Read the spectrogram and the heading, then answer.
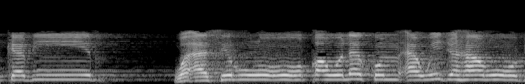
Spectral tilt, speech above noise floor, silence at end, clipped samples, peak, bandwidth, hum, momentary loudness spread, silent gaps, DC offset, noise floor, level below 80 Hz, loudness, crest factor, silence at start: -6.5 dB/octave; 30 dB; 0 s; under 0.1%; 0 dBFS; 5.2 kHz; none; 7 LU; none; under 0.1%; -46 dBFS; -66 dBFS; -16 LUFS; 16 dB; 0 s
